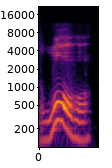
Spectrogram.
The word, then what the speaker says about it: Louisville: through the university of louisville that's the right way to say louisville by the way it's louisville uh i had to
